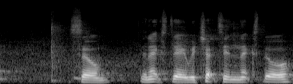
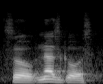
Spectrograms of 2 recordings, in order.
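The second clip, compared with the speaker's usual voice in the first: normal talking voice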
